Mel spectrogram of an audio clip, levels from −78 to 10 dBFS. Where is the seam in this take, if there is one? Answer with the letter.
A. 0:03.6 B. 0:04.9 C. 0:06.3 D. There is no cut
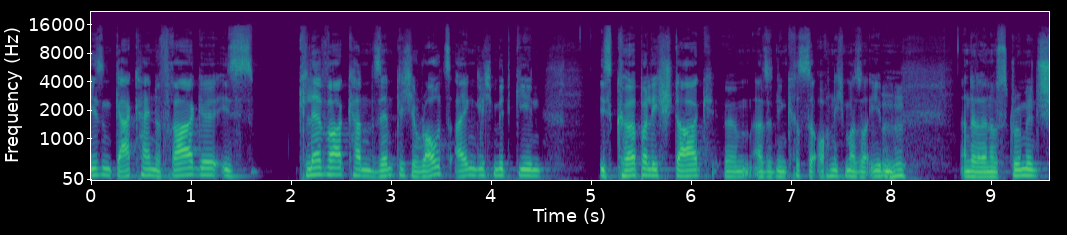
D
